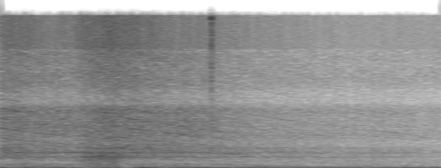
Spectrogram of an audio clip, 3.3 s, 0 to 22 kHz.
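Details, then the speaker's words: 1987 Chevrolet Camaro Z28 TPI, revived after sitting dead; one cylinder had been full of water, pressure good, suspected low on coolant with a hot wiring smell; engine revs up and drops back smoothly with an even note, no knocks or misfires; normal revving. "a great sound of motors but uh just just something else to work on it"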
